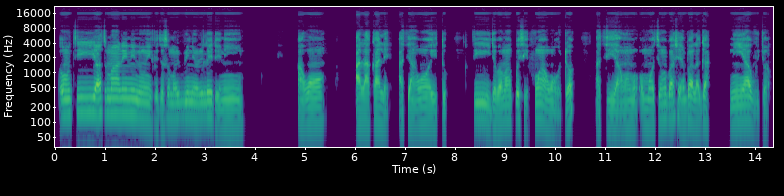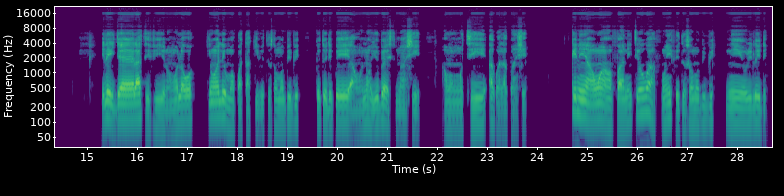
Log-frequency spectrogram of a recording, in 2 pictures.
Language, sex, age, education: Yoruba, male, 15-29, tertiary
